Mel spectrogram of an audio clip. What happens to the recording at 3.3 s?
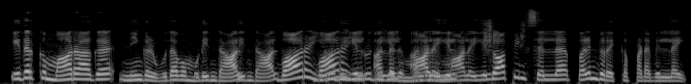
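The speech is repeated, with a second copy about 5 dB quieter trailing roughly 400 ms behind from 2.37 to 5.25 s, abruptly and with no room colour, likely a doubled audio track. Throughout, there is heavy ringing, washy smearing and breathing hiss with nothing above 14.7 kHz, likely WMA compression at 32 kbps.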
